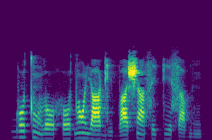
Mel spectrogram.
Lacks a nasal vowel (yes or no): no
